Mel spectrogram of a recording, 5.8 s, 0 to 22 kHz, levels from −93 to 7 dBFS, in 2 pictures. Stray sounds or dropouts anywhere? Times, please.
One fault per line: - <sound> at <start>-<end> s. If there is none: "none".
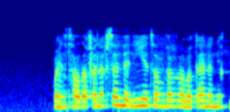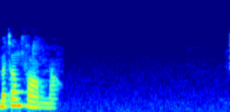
none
